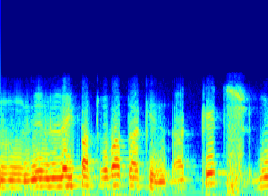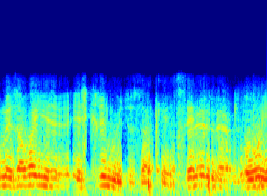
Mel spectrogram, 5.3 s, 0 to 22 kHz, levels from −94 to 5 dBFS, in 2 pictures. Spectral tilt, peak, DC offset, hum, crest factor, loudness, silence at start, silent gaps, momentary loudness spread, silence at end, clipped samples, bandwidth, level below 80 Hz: -7 dB/octave; -2 dBFS; under 0.1%; none; 14 dB; -18 LUFS; 0 s; none; 7 LU; 0 s; under 0.1%; 4.8 kHz; -40 dBFS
